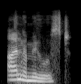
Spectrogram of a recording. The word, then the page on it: unamused: Indian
